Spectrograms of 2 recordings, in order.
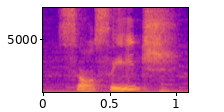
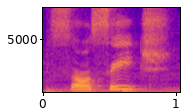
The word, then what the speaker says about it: sausage: Sausage. A-G-E is age according to us. So how is this pronounced? Sausage? No, it's pronounced as sausage. Sausage. It's not sausage, it's sausage.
